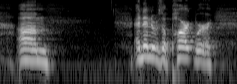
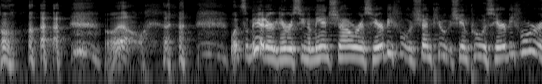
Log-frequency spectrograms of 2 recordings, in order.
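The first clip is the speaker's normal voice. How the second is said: embarrassed laugh; 6 semitones higher than usual. Retold or imitated. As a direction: laugh it off while caught naked. Naked captain caught, embarrassed.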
